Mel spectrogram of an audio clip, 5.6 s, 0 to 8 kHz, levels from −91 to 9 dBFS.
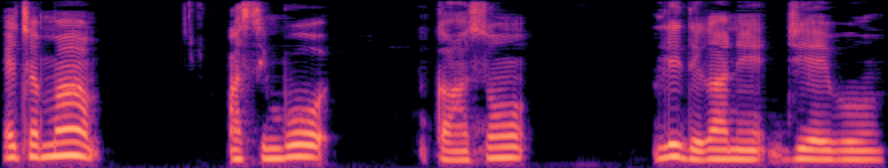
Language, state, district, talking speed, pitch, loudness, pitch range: Idu Mishmi, Arunachal Pradesh, Lower Dibang Valley, 55 wpm, 170 Hz, -15 LUFS, 160-200 Hz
